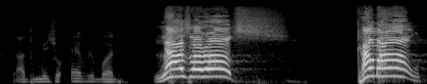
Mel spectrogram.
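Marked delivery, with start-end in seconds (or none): 1.6-4.1 very loud, very high, booming call. Acting out the call to Lazarus so everybody hears, a loud call. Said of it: "With a loud voice, not small".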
